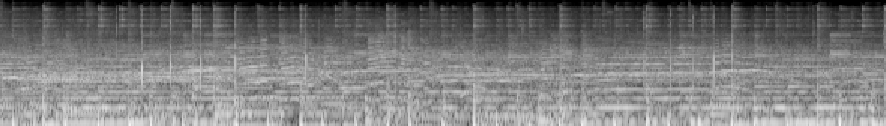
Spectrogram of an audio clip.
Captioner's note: applause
